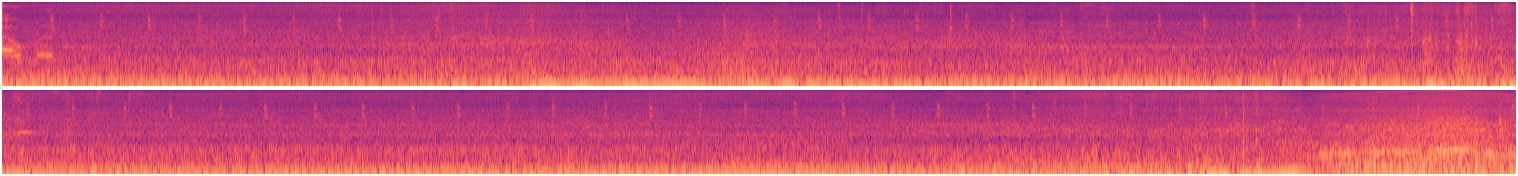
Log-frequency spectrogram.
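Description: Semi truck's diesel engine and road noise heard from inside the cab while driving: a steady low drone.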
